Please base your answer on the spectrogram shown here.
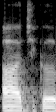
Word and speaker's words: article: We talked about the general rule for 3-syllable words, like universe, article, relative, democracy. And here the rules indicated that the third syllable from the right to the left was the one which carried the stress.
